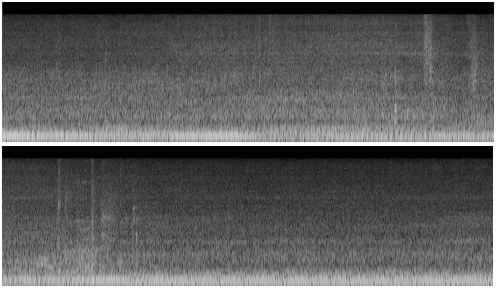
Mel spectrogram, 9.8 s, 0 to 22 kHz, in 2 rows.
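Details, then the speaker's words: 1954 Armstrong Siddeley Sapphire 346 just after its first start on new points, cleaned carbs and a reconditioned starter: a smooth, even low idle with steady firing and no knocks or misses. It is running very nice and clean. "it's alive running very nice and clean too"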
